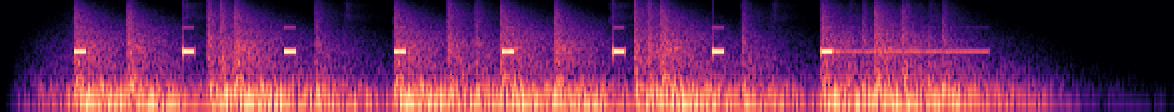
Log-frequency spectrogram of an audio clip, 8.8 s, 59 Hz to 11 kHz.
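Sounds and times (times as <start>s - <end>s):
cinematic countdown: 0.6s - 7.5s.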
